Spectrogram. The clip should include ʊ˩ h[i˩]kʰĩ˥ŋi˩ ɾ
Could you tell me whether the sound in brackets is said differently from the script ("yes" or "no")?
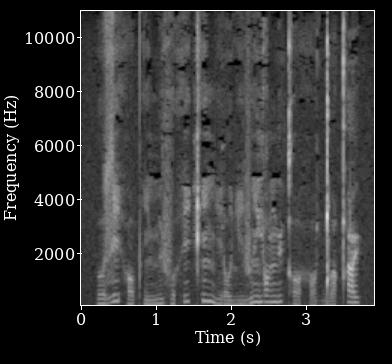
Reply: yes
